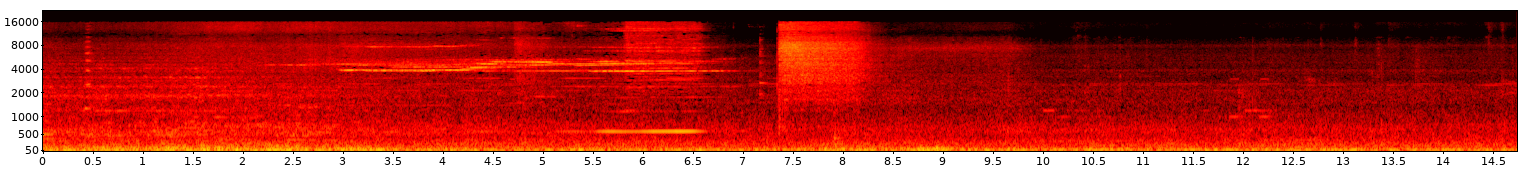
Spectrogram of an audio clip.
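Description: Bilevel commuter train rolling slowly along the platform with a steady low rumble, its wheels and brakes letting out high-pitched squeals for a few seconds. About seven seconds in there is a short hiss, and then only the low rumble goes on.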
